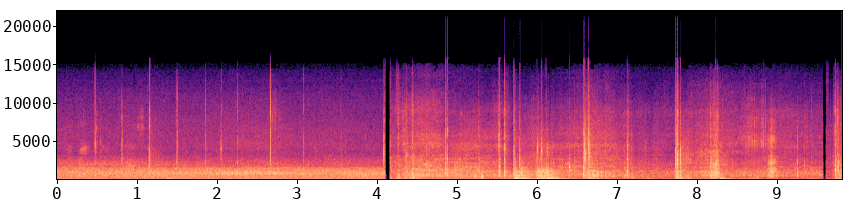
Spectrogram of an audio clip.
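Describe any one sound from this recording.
A skateboard clatters against the ground.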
